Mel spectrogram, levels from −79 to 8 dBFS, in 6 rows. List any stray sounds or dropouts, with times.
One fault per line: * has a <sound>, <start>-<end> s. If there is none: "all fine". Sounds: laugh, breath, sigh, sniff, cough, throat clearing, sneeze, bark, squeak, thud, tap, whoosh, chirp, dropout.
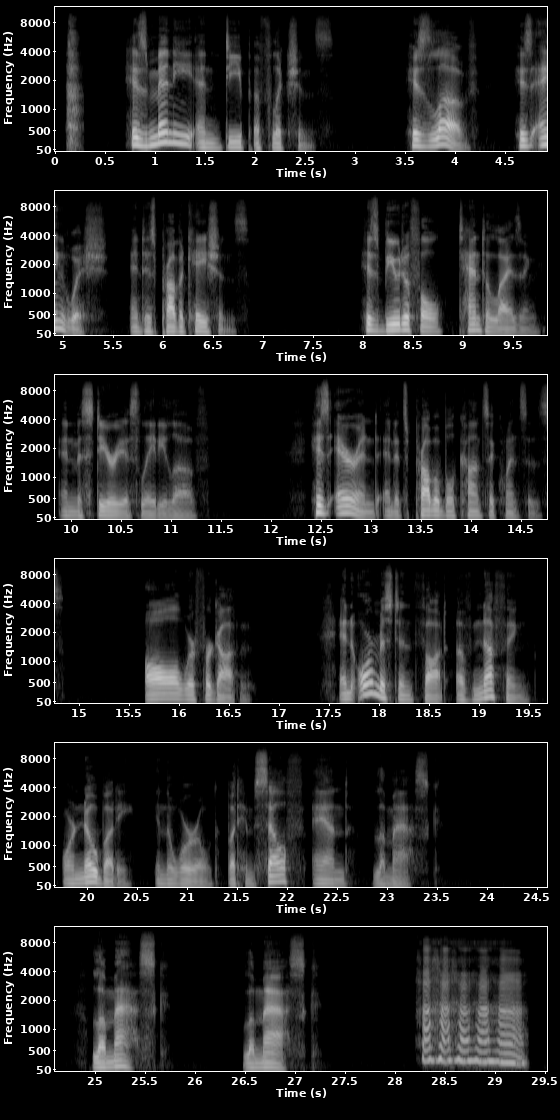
* has a breath, 0.1-0.3 s
* has a laugh, 28.2-29.3 s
